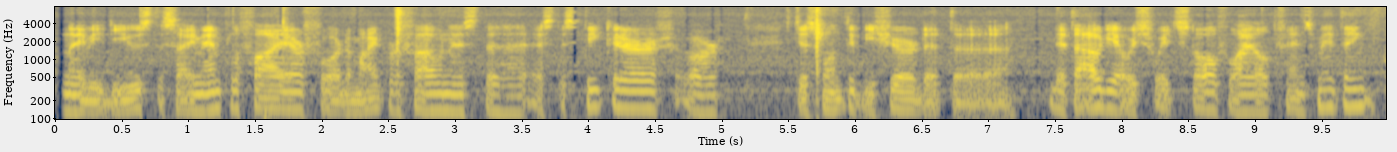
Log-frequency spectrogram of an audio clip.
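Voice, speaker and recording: A man giving a hands-on repair demonstration, muttering haltingly and tentatively through each step as he thinks aloud. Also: medium pitch, flat delivery, vocal fry, noisy background. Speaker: host of a radio repair video. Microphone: handheld camera.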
